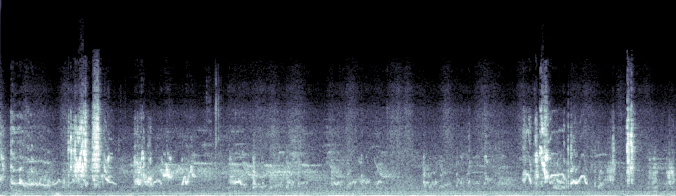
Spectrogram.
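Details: Budgerigars at early morning feeding time, a busy flock giving overlapping high chirps and warbling chatter in bursts, loudest near the start and again toward the end, over a steady low hum.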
